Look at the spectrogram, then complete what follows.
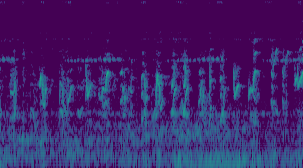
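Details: Bulbul lure call played for trapping birds, a lively chatter of quick bubbly notes, ten or more in three seconds, with rising and falling whistled slurs over faint hiss.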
